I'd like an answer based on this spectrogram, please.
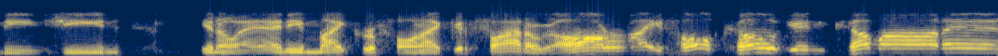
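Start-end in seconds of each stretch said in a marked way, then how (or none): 2.8-5.0 very high, slow wrestling-announcer call. Retelling playing announcer as a kid, imitating Mean Gene Okerlund. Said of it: "I would try to emulate him".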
